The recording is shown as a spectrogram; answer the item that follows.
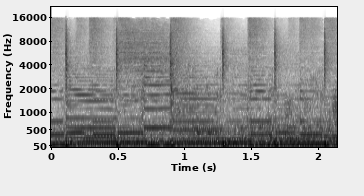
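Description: Guitar-led rock music with a steady beat.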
